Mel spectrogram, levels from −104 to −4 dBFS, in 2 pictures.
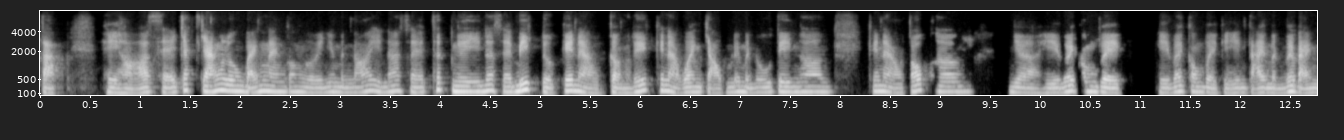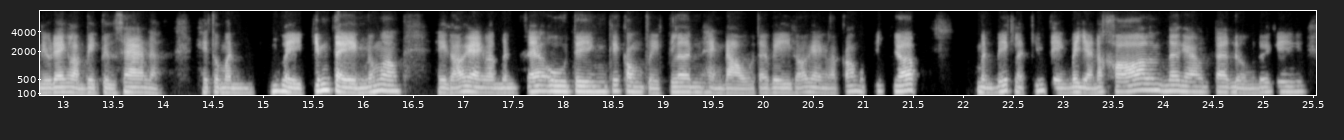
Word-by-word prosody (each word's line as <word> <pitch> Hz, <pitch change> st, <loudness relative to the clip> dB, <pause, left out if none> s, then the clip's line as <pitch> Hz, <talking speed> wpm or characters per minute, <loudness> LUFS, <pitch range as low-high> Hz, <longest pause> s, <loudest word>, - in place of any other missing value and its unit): tập, -, -, +3 dB, 0.5 s
thì 125 Hz, -1 st, 0 dB
họ 110 Hz, +1 st, +1 dB
sẽ 125 Hz, -1 st, -2 dB
chắc 170 Hz, 0 st, +2 dB
chắn 150 Hz, +2 st, +6 dB
luôn, 155 Hz, -3 st, +3 dB
bản 135 Hz, +3 st, +2 dB
năng 140 Hz, -2 st, +1 dB
con 135 Hz, 0 st, -3 dB
người 120 Hz, -1 st, -4 dB
như 130 Hz, +2 st, -3 dB
mình 120 Hz, -2 st, -4 dB
nói 130 Hz, +6 st, -2 dB
thì 140 Hz, -, -2 dB
nó 145 Hz, +4 st, -2 dB
sẽ 130 Hz, -5 st, -4 dB
thích 185 Hz, -, 0 dB
nghi, 140 Hz, -1 st, +3 dB
nó 160 Hz, +3 st, +2 dB
sẽ 135 Hz, -4 st, -1 dB
biết 185 Hz, +7 st, +5 dB
được 120 Hz, -2 st, -1 dB
cái 160 Hz, 0 st, +6 dB
nào 110 Hz, -8 st, +1 dB
cần 110 Hz, -3 st, 0 dB
thiết, 160 Hz, +5 st, +1 dB
cái 165 Hz, 0 st, 0 dB
nào 135 Hz, -7 st, +2 dB
quan 130 Hz, 0 st, +1 dB
trọng 115 Hz, 0 st, -2 dB
để 140 Hz, -, -1 dB
mình 125 Hz, -4 st, -2 dB
ưu 120 Hz, +1 st, -4 dB
tiên 135 Hz, -1 st, +1 dB
hơn, 135 Hz, 0 st, -2 dB, 0.4 s
cái 150 Hz, -, +1 dB
nào 120 Hz, -6 st, 0 dB
tốt 160 Hz, +4 st, +1 dB
hơn. 140 Hz, 0 st, -2 dB, 0.5 s
Yeah. 120 Hz, -3 st, -2 dB
Thì 115 Hz, +1 st, -2 dB
với 145 Hz, +4 st, +3 dB
công 140 Hz, -1 st, -1 dB
việc 115 Hz, -2 st, +4 dB, 0.4 s
thì 120 Hz, -1 st, -2 dB
với 135 Hz, +4 st, 0 dB
công 135 Hz, -2 st, -3 dB
việc 115 Hz, -4 st, -2 dB
thì 110 Hz, -, -5 dB
hiện 115 Hz, +1 st, -5 dB
tại 115 Hz, +1 st, 0 dB
mình 115 Hz, -2 st, -3 dB
với 145 Hz, -, +4 dB
bạn 115 Hz, -4 st, +2 dB
đều 115 Hz, 0 st, -1 dB
đang 125 Hz, +1 st, +4 dB
làm 120 Hz, -3 st, +1 dB
việc 115 Hz, 0 st, -1 dB
từ 115 Hz, -2 st, -2 dB
xa 125 Hz, +2 st, +4 dB
nè, 110 Hz, -, -4 dB, 0.4 s
thì 120 Hz, -, -2 dB
tụi 125 Hz, 0 st, -4 dB
mình 110 Hz, -2 st, -3 dB, 0.2 s
cũng 150 Hz, +1 st, 0 dB
vì 120 Hz, -5 st, +4 dB
kiếm 170 Hz, +3 st, +5 dB
tiền, 120 Hz, -6 st, +6 dB
đúng 140 Hz, +5 st, +1 dB
hông? 155 Hz, -2 st, +2 dB, 0.4 s
Thì 120 Hz, -, 0 dB
rõ 115 Hz, +3 st, +1 dB
ràng 135 Hz, -4 st, +5 dB
là 120 Hz, -, 0 dB
mình 115 Hz, 0 st, -3 dB
sẽ 140 Hz, -, +6 dB
ưu 150 Hz, -1 st, +2 dB
tiên 140 Hz, -1 st, +2 dB
cái 155 Hz, -, -1 dB
công 140 Hz, -3 st, -1 dB
việc 115 Hz, -1 st, -8 dB
lên 130 Hz, -1 st, 0 dB
hàng 120 Hz, -3 st, -5 dB
đầu 110 Hz, -1 st, 0 dB
tại 115 Hz, 0 st, -5 dB
vì 115 Hz, 0 st, -2 dB
rõ 115 Hz, +2 st, -5 dB
ràng 120 Hz, -3 st, -4 dB
là 110 Hz, -, -8 dB
có 145 Hz, +2 st, -3 dB
một 145 Hz, -4 st, -6 dB
cái 150 Hz, -, -8 dB
job. 155 Hz, +3 st, +5 dB, 0.6 s
Mình 125 Hz, -4 st, -3 dB
biết 145 Hz, +4 st, +1 dB
là 125 Hz, -, -3 dB
kiếm 155 Hz, +2 st, -3 dB
tiền 115 Hz, -1 st, -3 dB
bây 130 Hz, +1 st, +2 dB
giờ 115 Hz, -2 st, +1 dB
nó 125 Hz, -, -2 dB
khó 140 Hz, +6 st, +3 dB
lắm, 175 Hz, -3 st, -2 dB
nó 155 Hz, 0 st, +1 dB
ra 135 Hz, -2 st, -1 dB
ra 130 Hz, -2 st, 0 dB
đường 110 Hz, -3 st, -6 dB
đôi 125 Hz, +2 st, -5 dB
khi 135 Hz, 0 st, -6 dB
130 Hz, 260 wpm, -23 LUFS, 115-145 Hz, 0.6 s, chắn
